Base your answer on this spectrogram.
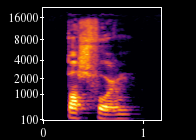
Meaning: fit
- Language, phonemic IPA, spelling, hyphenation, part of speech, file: Dutch, /ˈpɑsfɔrᵊm/, pasvorm, pas‧vorm, noun, Nl-pasvorm.ogg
